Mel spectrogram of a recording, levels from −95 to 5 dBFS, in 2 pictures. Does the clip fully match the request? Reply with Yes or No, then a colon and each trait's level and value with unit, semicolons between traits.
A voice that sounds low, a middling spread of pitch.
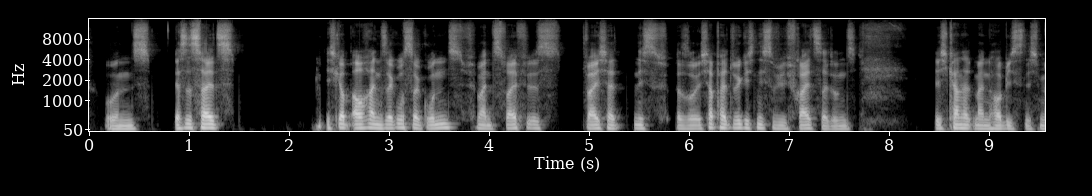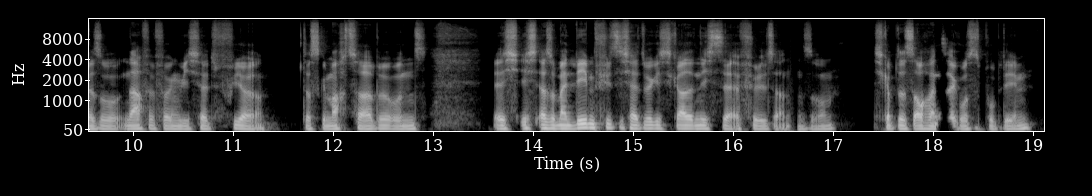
Yes: low, 100 Hz; average, 3.3 semitones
